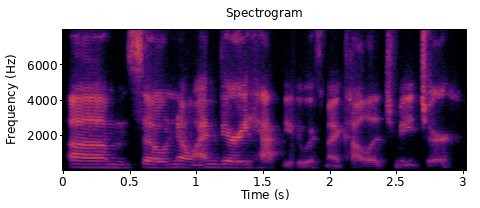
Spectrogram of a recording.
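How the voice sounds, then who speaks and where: A woman's voice: on the low side, level tone, normal speed, creaky, a bit bright. A young woman answering as a panelist over a video call, enthusiastic with a few fillers. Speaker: panelist, state senator.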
